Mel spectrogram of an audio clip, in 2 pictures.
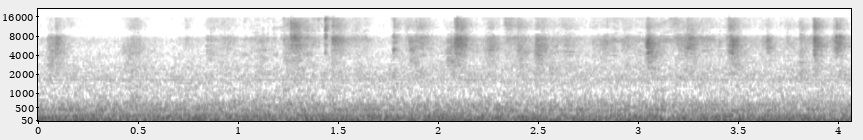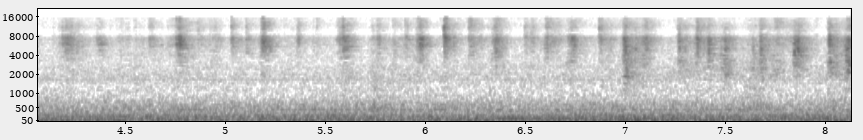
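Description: Small scissors snipping as they trim the edges of a sewn cloth face mask: quick, irregular snips, a few a second, over a low steady hum.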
